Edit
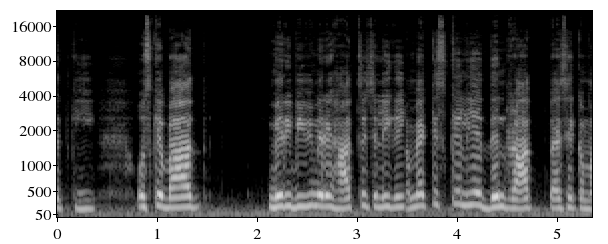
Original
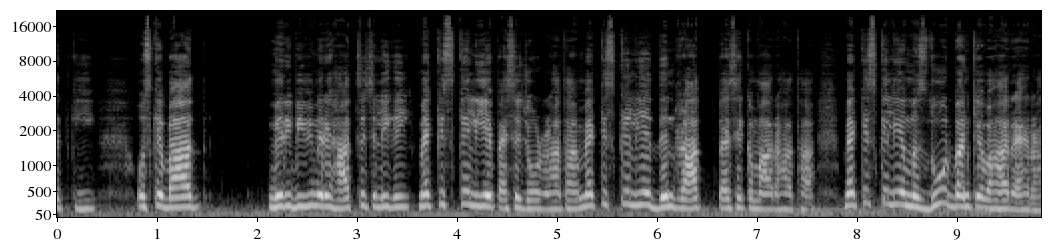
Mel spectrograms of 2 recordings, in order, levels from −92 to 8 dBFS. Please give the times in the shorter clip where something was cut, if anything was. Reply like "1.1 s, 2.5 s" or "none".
3.5 s

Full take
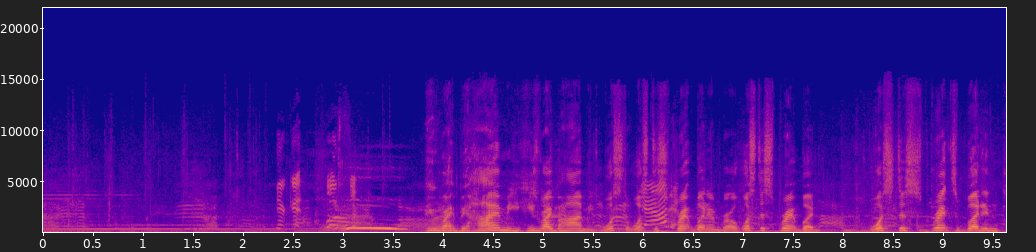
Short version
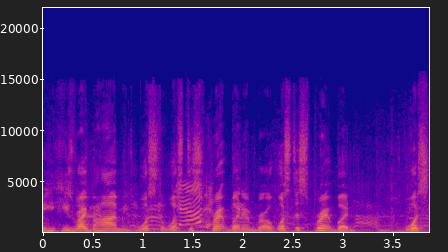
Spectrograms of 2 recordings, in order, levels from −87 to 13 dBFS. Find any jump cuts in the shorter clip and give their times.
none

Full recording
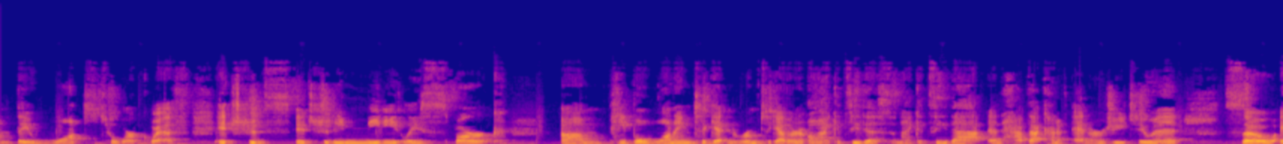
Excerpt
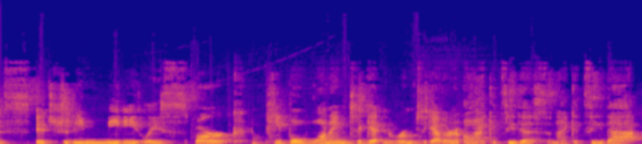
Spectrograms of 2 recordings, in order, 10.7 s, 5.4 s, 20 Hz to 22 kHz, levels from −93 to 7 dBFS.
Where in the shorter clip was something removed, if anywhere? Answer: 2.2 s

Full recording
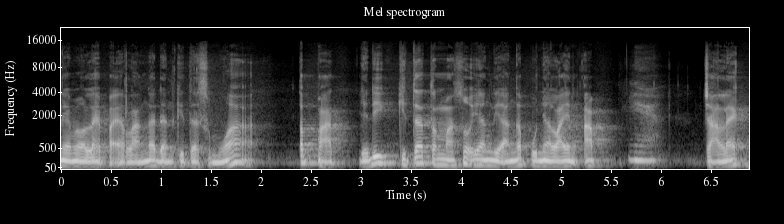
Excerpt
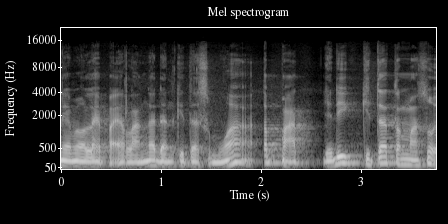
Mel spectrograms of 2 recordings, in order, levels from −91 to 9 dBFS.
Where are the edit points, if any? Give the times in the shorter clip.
2.0 s

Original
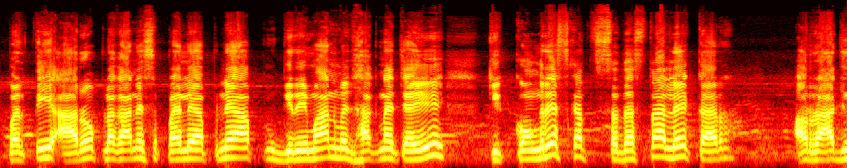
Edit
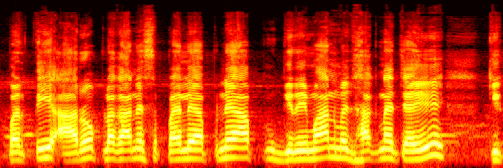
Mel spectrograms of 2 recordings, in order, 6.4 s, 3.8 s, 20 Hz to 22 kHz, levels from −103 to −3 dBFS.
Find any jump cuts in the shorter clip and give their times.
none

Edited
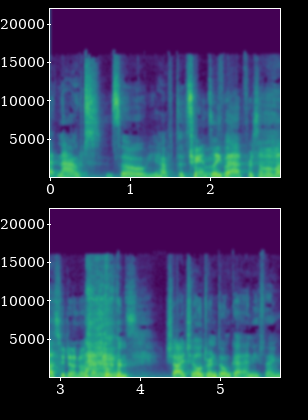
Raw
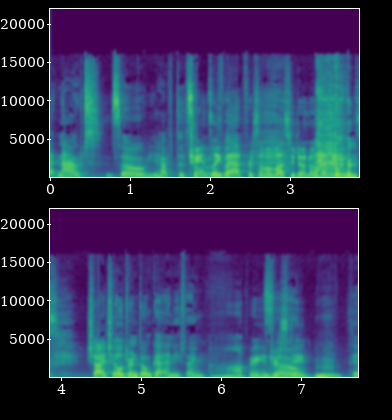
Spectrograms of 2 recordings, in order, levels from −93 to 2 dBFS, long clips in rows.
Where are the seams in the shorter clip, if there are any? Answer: none

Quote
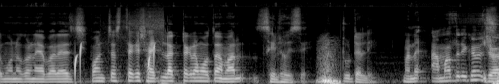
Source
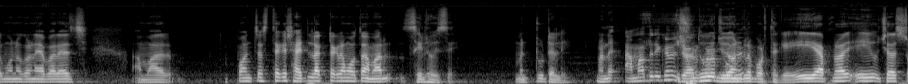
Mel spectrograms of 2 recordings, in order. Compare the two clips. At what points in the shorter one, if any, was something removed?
0.8 s, 3.1 s

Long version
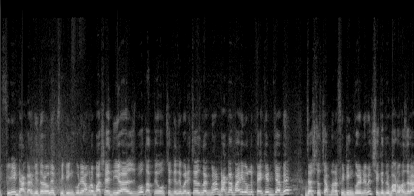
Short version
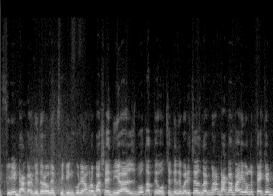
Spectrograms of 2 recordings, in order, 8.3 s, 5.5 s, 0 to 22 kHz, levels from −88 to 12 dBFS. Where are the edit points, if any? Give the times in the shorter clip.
none

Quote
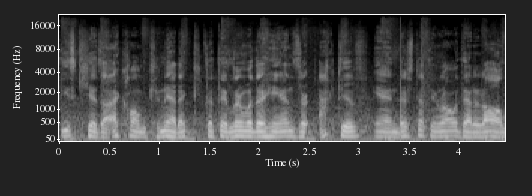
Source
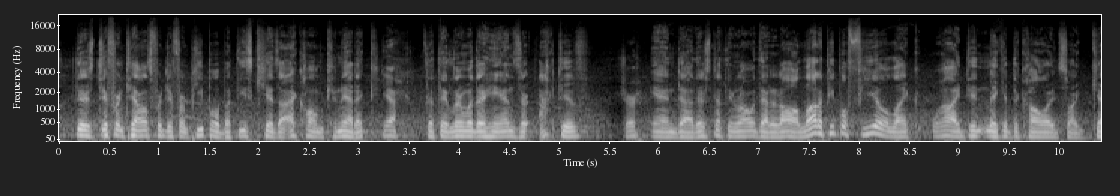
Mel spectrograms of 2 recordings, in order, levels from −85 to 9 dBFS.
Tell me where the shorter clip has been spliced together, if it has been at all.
1.4 s, 3.4 s

